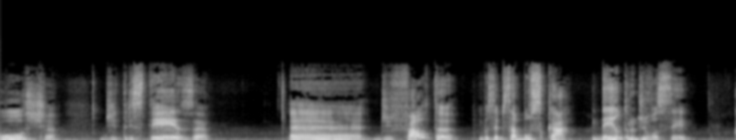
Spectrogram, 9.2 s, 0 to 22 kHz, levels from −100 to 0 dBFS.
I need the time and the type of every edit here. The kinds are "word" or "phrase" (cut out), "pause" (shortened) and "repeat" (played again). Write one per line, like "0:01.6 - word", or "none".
0:03.6 - pause
0:05.9 - phrase
0:07.4 - word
